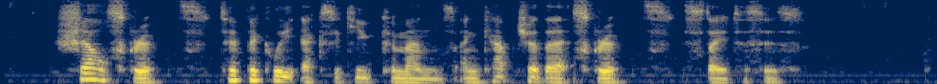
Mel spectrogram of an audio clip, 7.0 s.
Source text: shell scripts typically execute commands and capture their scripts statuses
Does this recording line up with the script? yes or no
yes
